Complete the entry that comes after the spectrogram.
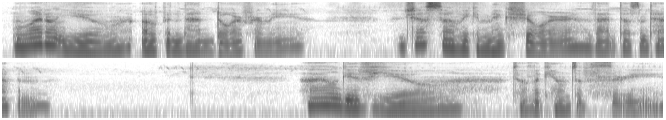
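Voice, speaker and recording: A man's voice: mid-range voice, creaky, slightly rough, full character voice. A man voicing a teasing, coaxing dragon with a smug streak of menace, in a fantasy ASMR roleplay. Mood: softly menacing. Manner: slow, coaxing, softly threatening.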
